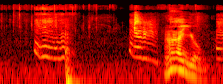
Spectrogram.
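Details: Female otter kept as a pet, chattering while finishing a meal. Two sharp, squeaky downward-sliding chirps sound about a second apart, then a louder wavering call near the end.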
